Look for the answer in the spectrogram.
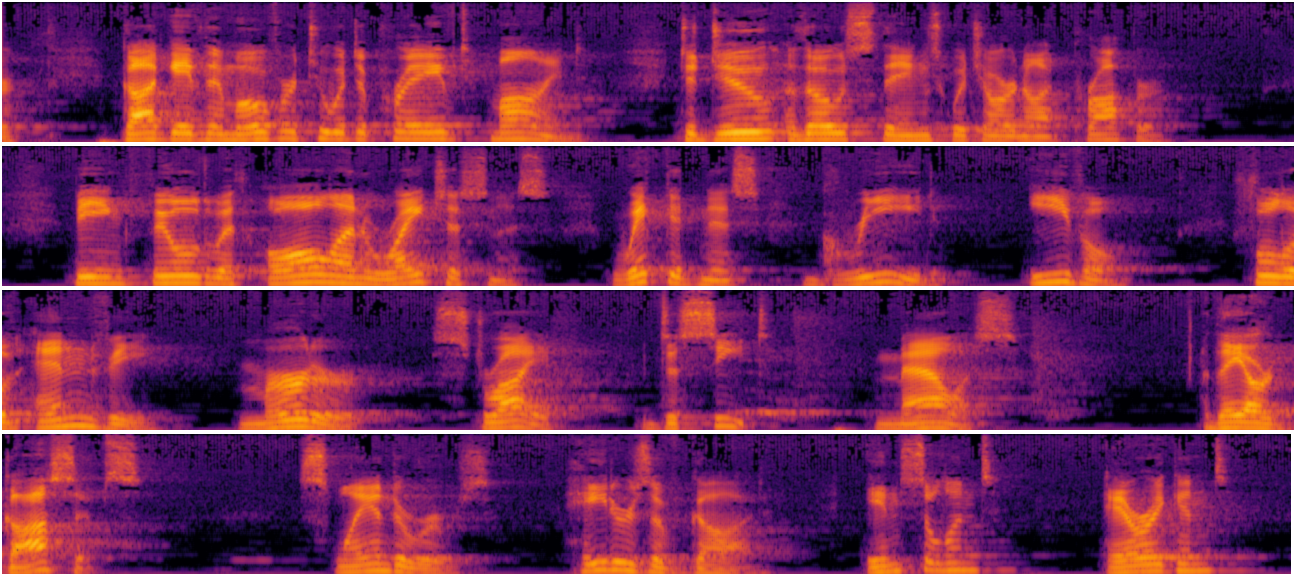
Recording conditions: large echoing room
